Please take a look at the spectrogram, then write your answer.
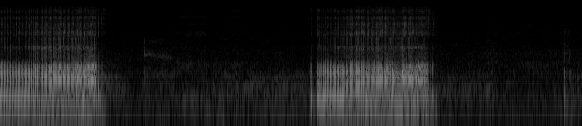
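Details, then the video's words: Chihuahua named Richard, asleep, snoring sweetly indoors. Two loud, rasping, harmonic snore breaths of about a second and a half each, one at the start and one near four seconds, with soft quiet breathing in the pauses between. "ЧИХУАХУА РИЧАРД СПИТ И ХРАПИТ СЛАДЕНЬКО"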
